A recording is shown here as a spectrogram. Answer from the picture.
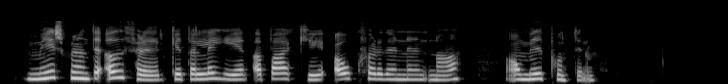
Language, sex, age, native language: Icelandic, female, 20-29, Icelandic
